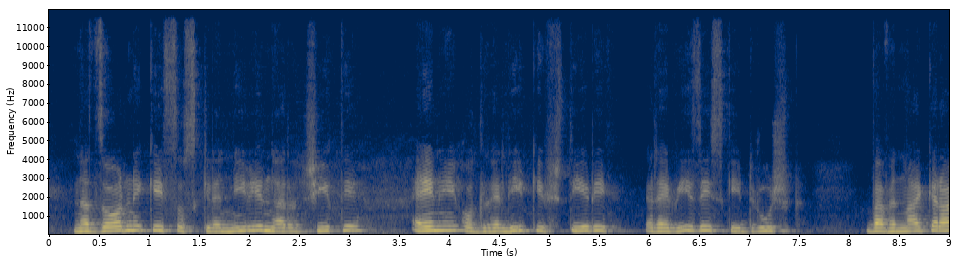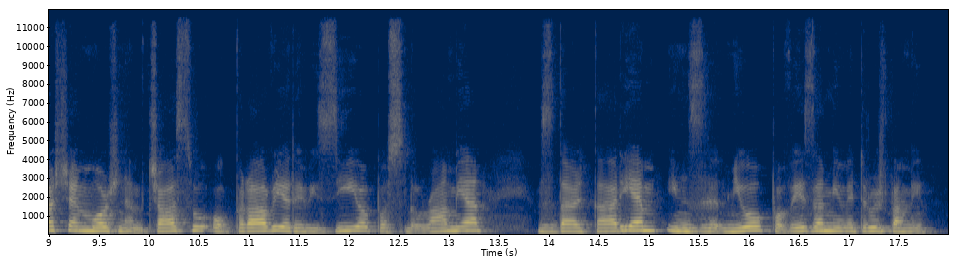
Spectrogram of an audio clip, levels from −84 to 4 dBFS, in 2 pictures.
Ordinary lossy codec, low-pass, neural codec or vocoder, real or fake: none; none; codec, 24 kHz, 0.9 kbps, WavTokenizer, small release; fake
